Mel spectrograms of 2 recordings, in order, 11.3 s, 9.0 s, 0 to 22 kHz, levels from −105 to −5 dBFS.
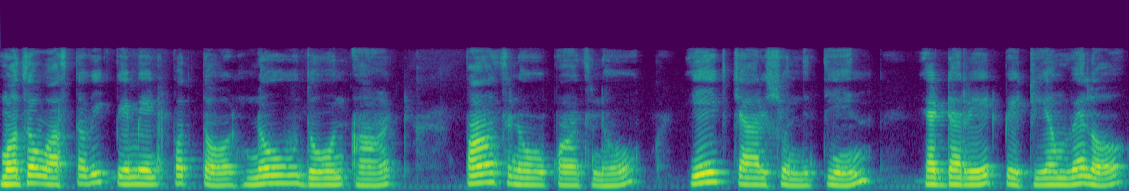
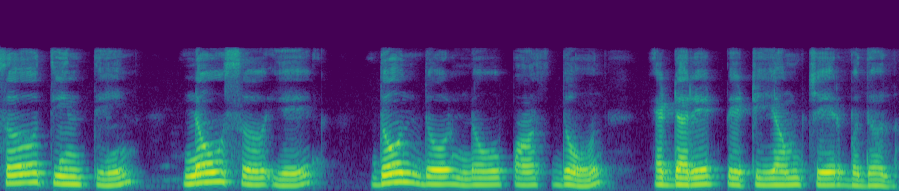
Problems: none marked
